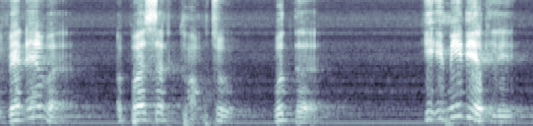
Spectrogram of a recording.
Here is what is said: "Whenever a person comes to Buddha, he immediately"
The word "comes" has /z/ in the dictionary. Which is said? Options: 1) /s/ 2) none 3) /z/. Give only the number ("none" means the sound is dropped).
2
